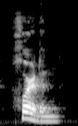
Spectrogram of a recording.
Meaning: to gird
- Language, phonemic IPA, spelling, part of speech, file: Dutch, /ˈɣɔrdə(n)/, gorden, verb, Nl-gorden.ogg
